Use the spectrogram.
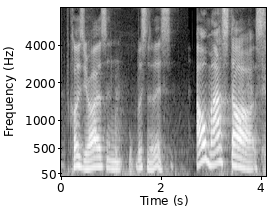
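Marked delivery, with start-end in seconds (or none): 2.7-4.1 fake American accent, high and loud. Speaker telling listeners to close their eyes and listen, put-on American accent. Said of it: "you're a good really American good".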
